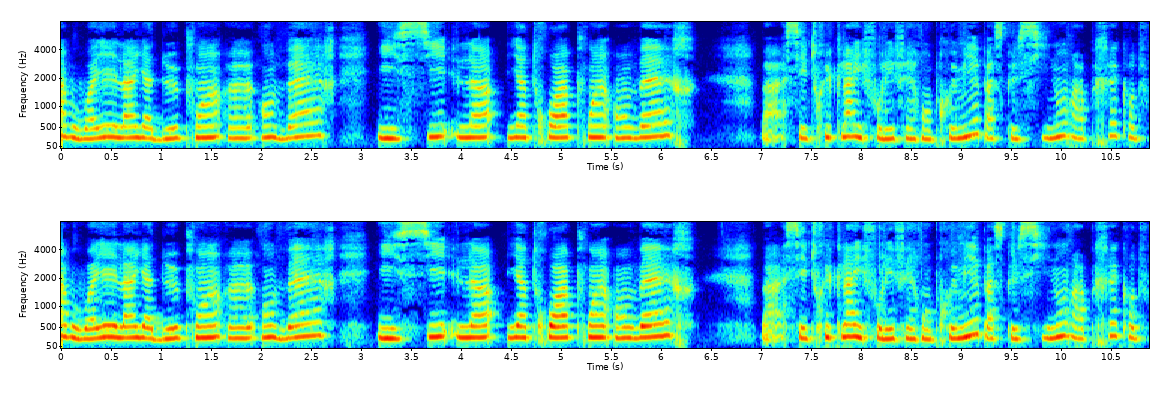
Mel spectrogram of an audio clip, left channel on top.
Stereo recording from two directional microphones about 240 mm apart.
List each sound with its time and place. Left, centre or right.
0.0 s speech: centre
